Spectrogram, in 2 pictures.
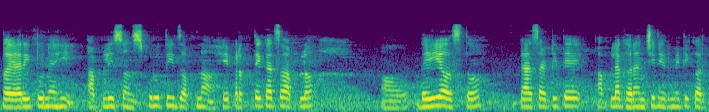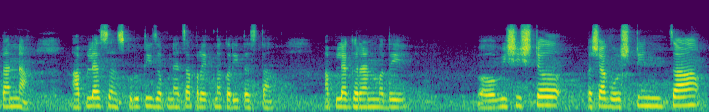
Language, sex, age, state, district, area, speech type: Marathi, female, 45-60, Maharashtra, Wardha, urban, spontaneous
